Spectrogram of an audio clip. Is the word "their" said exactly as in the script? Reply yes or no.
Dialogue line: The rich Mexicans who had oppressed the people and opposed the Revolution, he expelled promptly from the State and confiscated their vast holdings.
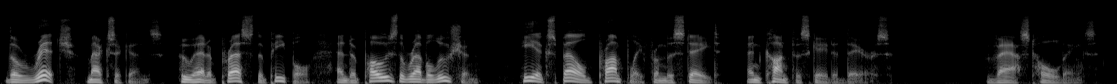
no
